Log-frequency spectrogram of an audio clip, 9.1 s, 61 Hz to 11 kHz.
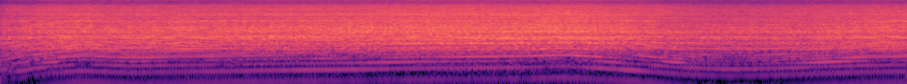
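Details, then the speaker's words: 1972 Hoover 1346A vacuum cleaner, restored and reassembled, run at reduced voltage through a voltage regulator. Loud, steady motor hum whose pitch wavers as the voltage changes. Much louder in the housing than when the motor ran on its own; owner blames the assembled parts together despite tight mounting. "I have to admit, this motor was much quieter when it was removed from the vacuum cleaner . After installing it in the entire housing, it's quite loud."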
